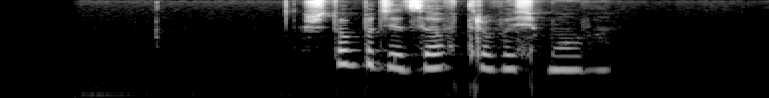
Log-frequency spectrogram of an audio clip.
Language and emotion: Russian, neutral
